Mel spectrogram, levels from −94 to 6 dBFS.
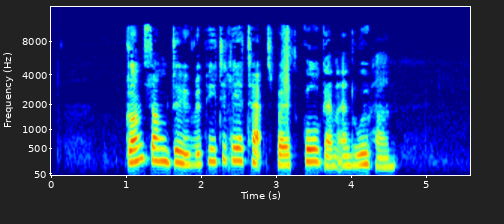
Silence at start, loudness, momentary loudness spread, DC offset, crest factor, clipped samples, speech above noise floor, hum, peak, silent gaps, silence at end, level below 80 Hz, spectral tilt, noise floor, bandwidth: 1 s; -22 LUFS; 10 LU; under 0.1%; 20 dB; under 0.1%; 52 dB; none; -4 dBFS; none; 1.05 s; -78 dBFS; -5.5 dB/octave; -74 dBFS; 11.5 kHz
